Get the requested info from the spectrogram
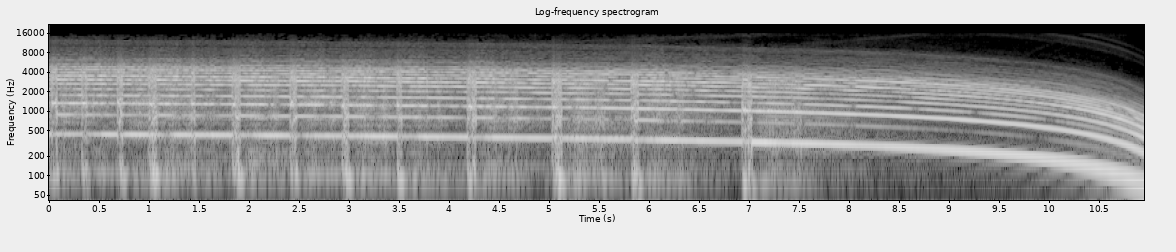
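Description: The final held note of a song on electric guitar. Regular strikes about twice a second run under it until about seven seconds in. Then the note rings on alone, its pitch sinking slowly and then faster toward the end.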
